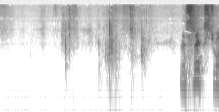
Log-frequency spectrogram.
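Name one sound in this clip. Paper rustles as sheets are turned.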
